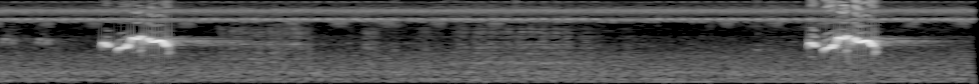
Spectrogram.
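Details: Sooty-headed bulbul kept as a decoy, calling to challenge rivals and attract wild birds; two short liquid, bubbling whistled phrases about three and a half seconds apart, with a constant high-pitched insect drone behind.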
